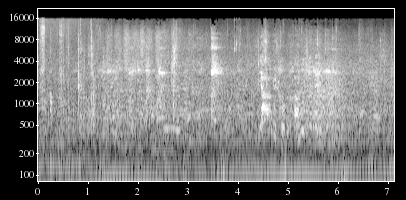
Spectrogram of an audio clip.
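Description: A man and a woman talk quietly nearby.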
